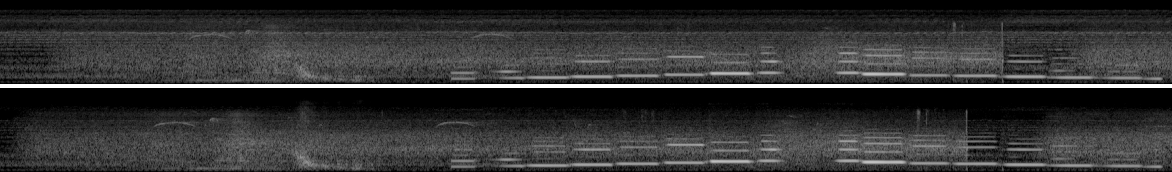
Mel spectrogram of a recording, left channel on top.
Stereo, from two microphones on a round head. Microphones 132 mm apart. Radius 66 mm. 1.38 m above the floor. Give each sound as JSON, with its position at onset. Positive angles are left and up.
{"t": 0.0, "sound": "a drone", "side_deg": 75}
{"t": 2.9, "sound": "tape being pulled", "side_deg": -80}
{"t": 4.5, "sound": "a flute", "side_deg": -15}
